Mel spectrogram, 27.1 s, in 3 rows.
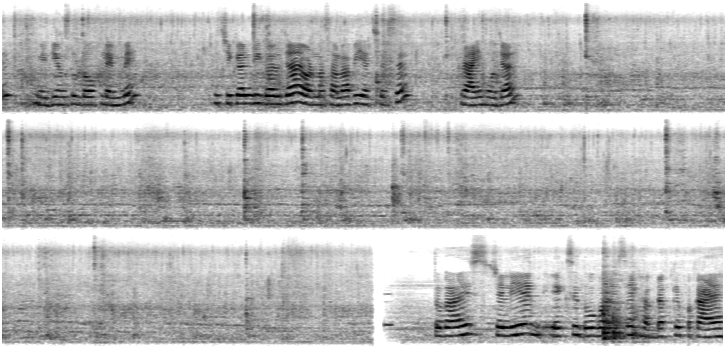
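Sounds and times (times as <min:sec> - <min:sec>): chicken sizzling in a pan: 0:00.0 - 0:22.7
spatula scraping and knocking pan: 0:10.7 - 0:15.8, 0:16.7 - 0:19.8.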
